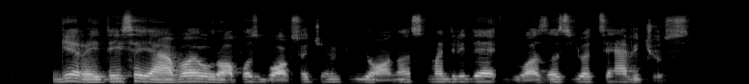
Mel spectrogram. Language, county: Lithuanian, Klaipėda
